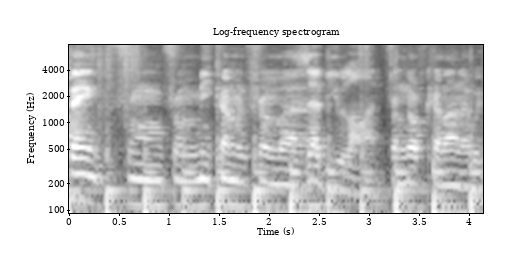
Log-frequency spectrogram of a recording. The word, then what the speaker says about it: Zebulon: think from me coming from Zebulon. from North Carolina, we call it Zebulon. Yeah, you guys leave out letters that are actually there. Yeah, we don't pronunciate the vowels as good as you should.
